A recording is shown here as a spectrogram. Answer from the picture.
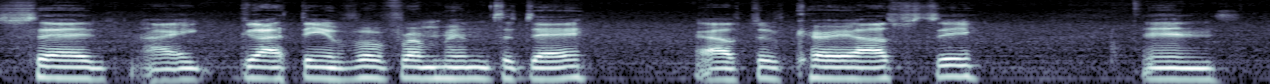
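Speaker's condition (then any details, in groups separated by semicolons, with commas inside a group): Brain injury (brain shearing); tracheostomy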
